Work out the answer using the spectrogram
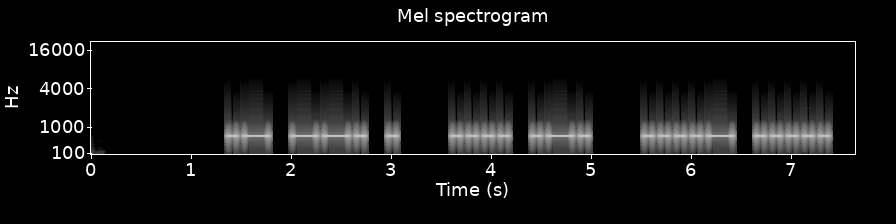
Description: Morse code, heard as a keyed tone, about 15 wpm, 700 Hz. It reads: AGE HR 45
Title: K1USN SST QSO Practice 15wpm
